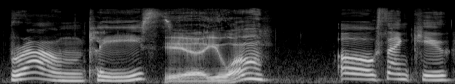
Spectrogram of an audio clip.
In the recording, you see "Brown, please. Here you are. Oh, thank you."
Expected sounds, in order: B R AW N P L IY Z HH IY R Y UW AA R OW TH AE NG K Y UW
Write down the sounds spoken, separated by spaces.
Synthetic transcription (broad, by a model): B R AW N P L IY Z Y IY Y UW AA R OW TH AE NG K Y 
